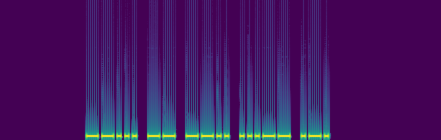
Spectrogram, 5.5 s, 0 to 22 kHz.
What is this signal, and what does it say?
Morse code, heard as a keyed tone, about 25 wpm, 700 Hz. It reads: 7MZ3R
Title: Code Groups - 5 Letter:Numbers - 25wpm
